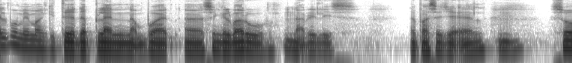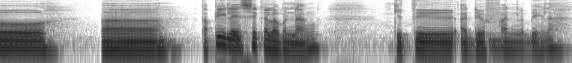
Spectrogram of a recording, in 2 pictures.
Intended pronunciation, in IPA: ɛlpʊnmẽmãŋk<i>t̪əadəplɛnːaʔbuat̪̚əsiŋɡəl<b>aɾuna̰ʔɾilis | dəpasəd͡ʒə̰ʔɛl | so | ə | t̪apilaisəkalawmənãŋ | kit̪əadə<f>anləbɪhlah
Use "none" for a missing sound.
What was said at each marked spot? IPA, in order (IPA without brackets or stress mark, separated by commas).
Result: i, b, f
